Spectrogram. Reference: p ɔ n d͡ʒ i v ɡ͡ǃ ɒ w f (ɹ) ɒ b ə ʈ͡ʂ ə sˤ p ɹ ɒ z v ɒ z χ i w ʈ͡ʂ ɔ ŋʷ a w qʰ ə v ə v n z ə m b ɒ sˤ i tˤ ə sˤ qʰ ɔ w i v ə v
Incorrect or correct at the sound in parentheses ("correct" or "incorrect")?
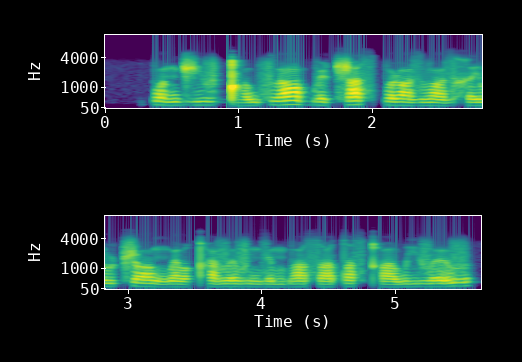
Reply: incorrect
